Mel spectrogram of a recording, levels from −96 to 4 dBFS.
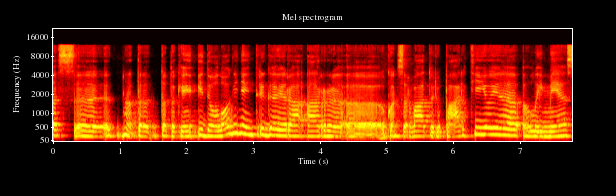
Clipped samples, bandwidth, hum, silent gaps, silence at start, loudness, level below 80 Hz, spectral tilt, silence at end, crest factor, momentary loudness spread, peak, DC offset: under 0.1%; 13 kHz; none; none; 0 s; -21 LUFS; -62 dBFS; -5 dB/octave; 0 s; 14 dB; 4 LU; -6 dBFS; under 0.1%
